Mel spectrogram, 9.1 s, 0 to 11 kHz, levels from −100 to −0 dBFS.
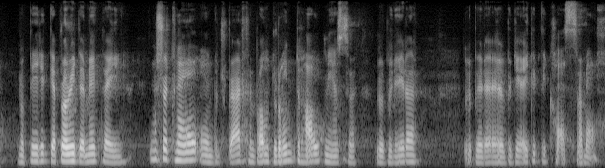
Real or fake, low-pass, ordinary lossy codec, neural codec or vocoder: fake; none; none; autoencoder, 22.05 kHz, a latent of 192 numbers a frame, VITS, trained on one speaker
